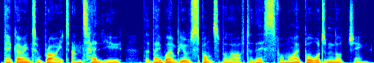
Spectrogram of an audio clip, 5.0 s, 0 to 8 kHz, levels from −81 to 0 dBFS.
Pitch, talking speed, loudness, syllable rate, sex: 105 Hz, 230 wpm, -21 LUFS, 5.8 syllables/s, male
